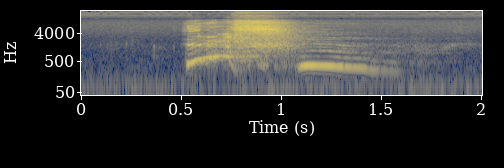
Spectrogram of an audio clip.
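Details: Single loud adult sneeze, a winter sneeze after clearing snow outdoors, with a runny nose afterwards. A sharp voiced intake, then an explosive burst of air trailing into a falling vocal sound.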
